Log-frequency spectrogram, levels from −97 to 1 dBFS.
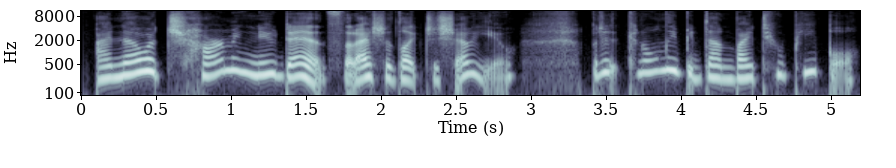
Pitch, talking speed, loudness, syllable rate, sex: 265 Hz, 255 wpm, -19 LUFS, 5.7 syllables/s, female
